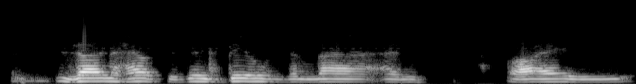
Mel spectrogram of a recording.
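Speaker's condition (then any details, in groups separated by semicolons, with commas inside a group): Cerebral palsy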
